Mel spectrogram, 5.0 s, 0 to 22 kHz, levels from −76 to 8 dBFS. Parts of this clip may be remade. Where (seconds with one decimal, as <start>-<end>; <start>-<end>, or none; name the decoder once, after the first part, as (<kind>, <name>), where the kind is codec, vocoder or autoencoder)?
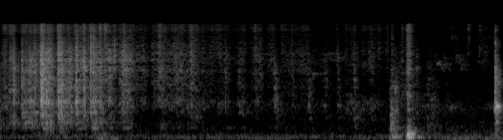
none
